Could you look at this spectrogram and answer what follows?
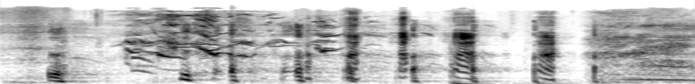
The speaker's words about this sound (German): Ich muss immer husten.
